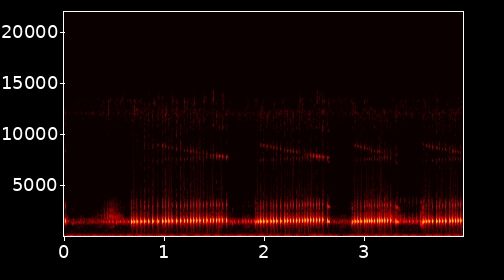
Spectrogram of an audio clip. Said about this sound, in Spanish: De hecho, mira, vamos a pedir a Juanjo, el técnico, que suba el sonido del sapo corredor, que lo estamos escuchando.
